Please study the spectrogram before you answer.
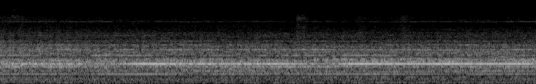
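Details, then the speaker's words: XYZ Proturn 420 lathe after replacing spindle and countershaft bearings, spindle running: smooth steady hum with clean tone near 1 kHz, no rumble, knock or grinding; new spindle bearings running quietly, normal. "But so there it is running."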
